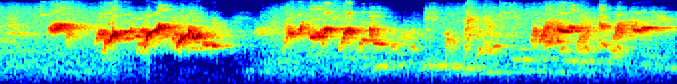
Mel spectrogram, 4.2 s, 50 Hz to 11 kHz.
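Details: A 2-year-old caged bulbul, an Asian Black Bulbul crossbred with Red-whiskered Bulbul lines, sings three bright, chattering phrases of quick warbled notes. Each lasts about a second, split by short pauses.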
